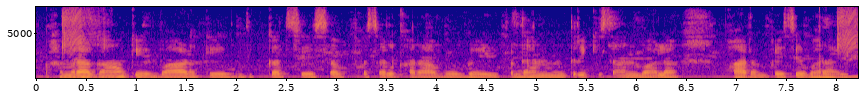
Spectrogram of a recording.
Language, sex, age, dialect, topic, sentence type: Bhojpuri, female, 25-30, Northern, banking, question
